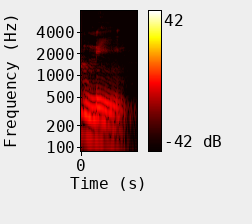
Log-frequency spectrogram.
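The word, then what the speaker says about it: knee: है की एंड डब्ल्यू इसमें जो नी में जो के साइलेंट है बेटा की आवाज़ नहीं देता है इसमें नी माने कहते हैं घुटने को इसको किनी नहीं पढ़ेंगे नी पढ़ेंगे ए बर्न और आर्म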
